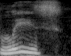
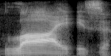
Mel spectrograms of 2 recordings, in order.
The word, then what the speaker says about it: lies: And second one is Liz. No, it's lies.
